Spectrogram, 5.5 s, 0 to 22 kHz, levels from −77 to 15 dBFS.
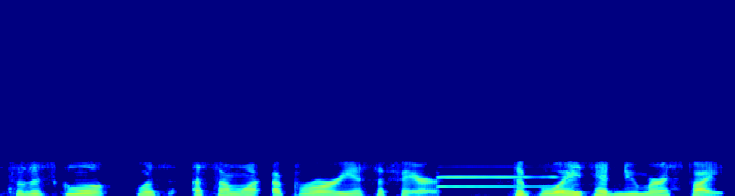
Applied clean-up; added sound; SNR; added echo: classical method spectral subtraction.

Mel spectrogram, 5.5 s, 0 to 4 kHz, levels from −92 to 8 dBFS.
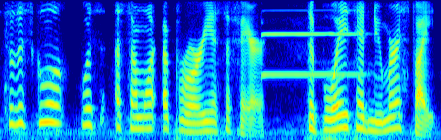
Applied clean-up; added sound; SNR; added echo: none; Wind instrument, woodwind instrument; 14 dB; none.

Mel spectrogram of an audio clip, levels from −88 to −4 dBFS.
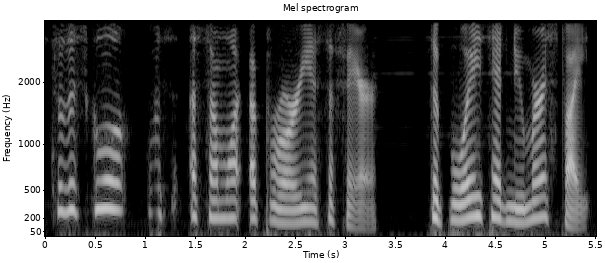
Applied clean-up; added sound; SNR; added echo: neural separator model SepFormer WHAM!.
